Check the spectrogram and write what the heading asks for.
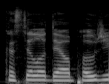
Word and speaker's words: Castello del Poggio: Poggio. – Poggio. Castello del Poggio.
